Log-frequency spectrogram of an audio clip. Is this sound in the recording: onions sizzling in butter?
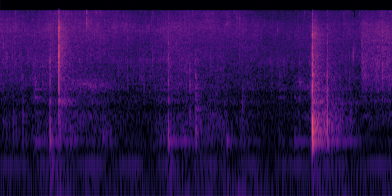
yes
